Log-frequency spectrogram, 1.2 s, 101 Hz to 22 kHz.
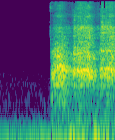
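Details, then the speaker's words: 1981 Honda CM400 sitting since 2000, cranking on the starter with an even, rhythmic churn but never catching; weak intermittent spark persists even after swapping in a known-good coil (old coil failed ohm test); rusty flywheel suspected. "Still intermittent spark. Interesting. Why do you have weak spark?"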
